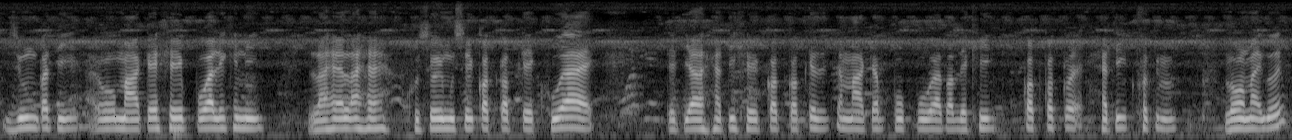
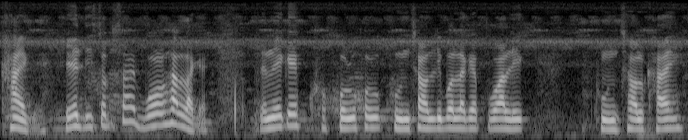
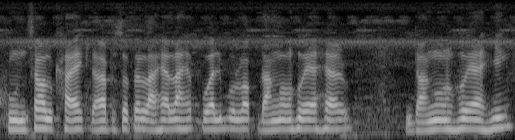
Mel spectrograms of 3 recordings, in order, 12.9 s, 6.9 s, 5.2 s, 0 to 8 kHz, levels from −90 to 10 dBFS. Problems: background sounds at intervals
